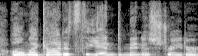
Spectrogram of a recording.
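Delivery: very high, embarrassed, cute moe voice. Retelling how a game character greets the Administrator: imitating Rossi's embarrassed moe voice. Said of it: "she gets super embarrassed and all moe".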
